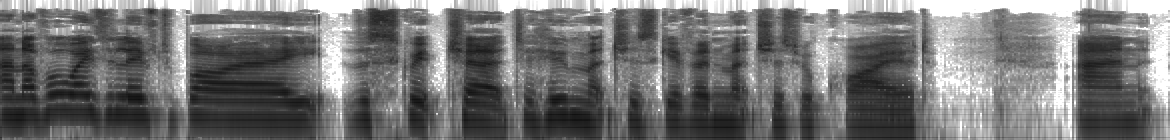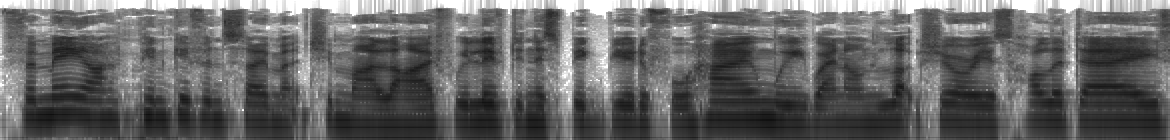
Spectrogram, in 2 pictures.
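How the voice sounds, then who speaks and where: A woman with a British accent speaks at a moderate pace in a fairly low voice with ordinary pitch variation, on a very clean recording with a silent background. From England, Coventry (Midlands). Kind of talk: interview. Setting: studio.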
